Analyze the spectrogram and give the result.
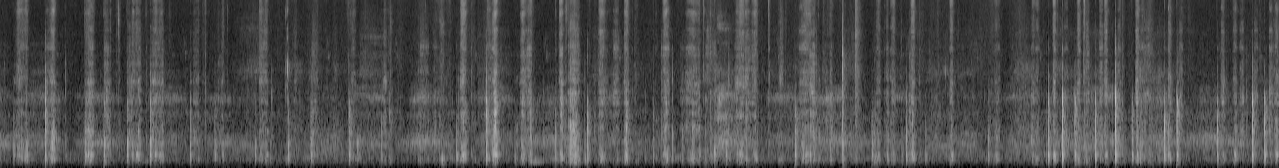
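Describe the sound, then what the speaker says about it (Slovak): A pencil scratches across paper in continuous close strokes, with quick irregular scribbles and taps and short pauses over a long drawing session. "kreslím"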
